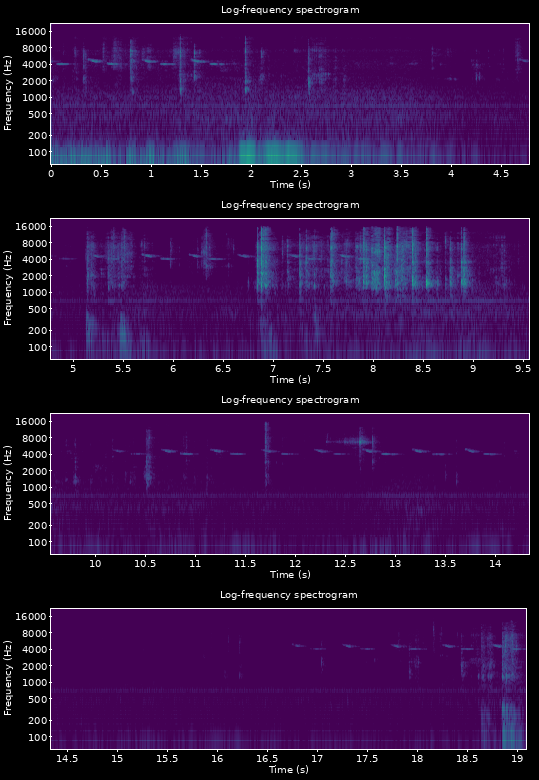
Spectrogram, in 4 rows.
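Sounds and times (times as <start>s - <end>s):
faint high chirp: 0.0s - 8.1s, 10.0s - 14.4s.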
